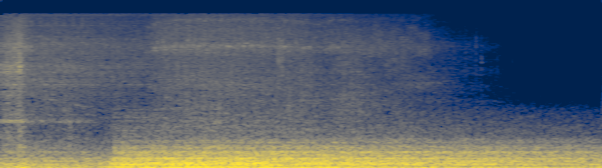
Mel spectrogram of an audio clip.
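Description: Low rumble of a car that swells suddenly about a second in and fades away over the next few seconds, as a car drives past.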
